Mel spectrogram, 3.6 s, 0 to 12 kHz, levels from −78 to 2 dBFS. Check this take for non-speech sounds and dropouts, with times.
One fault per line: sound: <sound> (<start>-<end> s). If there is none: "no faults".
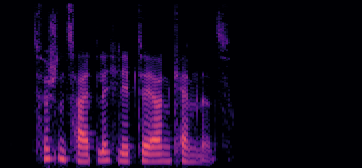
no faults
